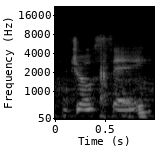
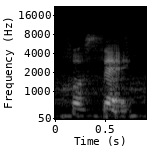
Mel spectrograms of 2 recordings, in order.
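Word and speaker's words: José: The J also sounds like an H, so this word, probably seen this name before. You don't pronounce it as Jose, you actually say Jose, because J sounds like an H.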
